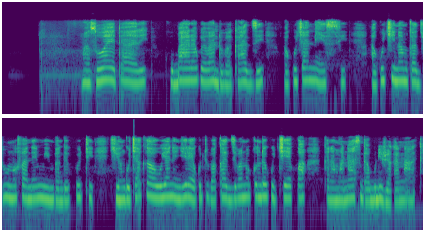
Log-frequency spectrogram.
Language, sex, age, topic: Ndau, female, 18-24, health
